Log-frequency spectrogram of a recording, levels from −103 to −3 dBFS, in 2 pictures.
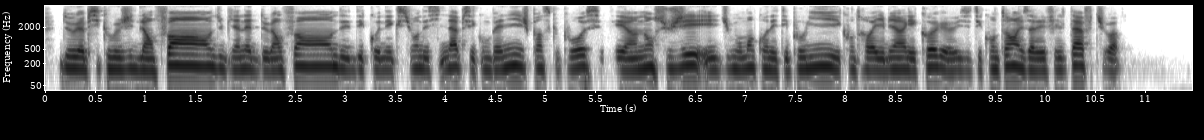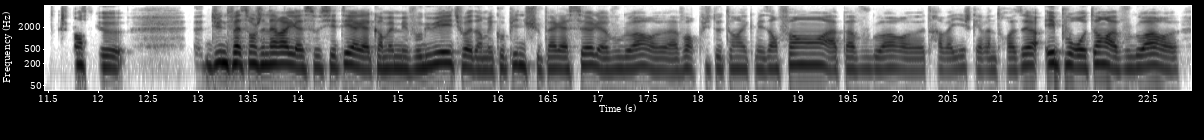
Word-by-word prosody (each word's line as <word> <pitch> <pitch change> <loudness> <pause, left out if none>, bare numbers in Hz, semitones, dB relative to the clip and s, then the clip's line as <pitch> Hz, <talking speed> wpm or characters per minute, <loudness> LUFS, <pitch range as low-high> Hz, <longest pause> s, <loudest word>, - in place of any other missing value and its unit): de 160 -2 -3
la 155 -1 +2
psychologie 150 -1 -3
de 145 - -5
l'enfant, 175 +5 +3
du 155 -2 -5
bien-être 145 0 -5
de 140 +1 -6
l'enfant, 170 +4 -1
des 150 -4 -3
des 145 +1 -8
connexions, 145 +1 -6
des 145 - -4
synapses 160 +1 -4
et - - -8
compagnies. 145 +5 -3
Je 165 - -5
pense 155 -1 -7
que - - -21
pour 155 +3 -2
eux, - - -1
c'était 145 -1 -6
un 140 +1 -1
non-sujet 160 +3 -1
et 140 - -4
du 150 - -12
moment 150 +1 -4
qu'on 150 -1 -8
était 135 -1 -6
poli 160 +4 -2
et 145 - -4
qu'on 145 - -14
travaillait 140 +1 -2
bien 145 +1 -1
à 145 - -2
l'école, 165 +4 0
heu, 135 -2 -2
ils 135 -1 -10
étaient 135 +1 -13
contents, 160 +4 -2
ils 150 -2 -3
avaient 135 0 -1
fait 140 +2 -12
le 140 - -6
taf, 180 +4 0
tu - - -7
vois? - - -5 0.8
Je 445 - -7
pense 190 -2 +3
que, 165 +5 -1 0.8
d'une 200 +4 +6
façon 205 0 +7
générale, 195 +1 +7
la 165 -3 +5
société, 165 +3 0
elle 180 -4 +7
a 145 - +6
quand 155 +2 -1
même 155 0 +1
évolué, 175 +8 +4
tu - - -6
vois? 165 -2 +4
Dans 145 - -2
mes 140 0 -4
copines, 170 +5 -1
je 165 - -4
suis 145 - -5
pas 155 +2 0
la 150 -1 +2
seule 185 +4 +1
à 140 - 0
vouloir, 155 +4 -1
heu, 140 - -4
avoir 140 +3 -3
plus 150 - -14
de 155 - -7
temps 155 +1 -7
avec 150 0 -7
mes 145 0 -7
enfants, 190 +4 +1
à 145 -4 +1
pas 150 0 -2
vouloir, 150 +1 -4 0.2
heu, - - -7
travailler 140 +1 -9
jusqu'à 150 -3 -9
23:00 145 +5 -1
et 205 +1 +6
pour 185 -1 +1
autant 180 +5 +4
à 155 - +6
vouloir, 165 +3 +2
heu, 145 - -12
155 Hz, 245 wpm, -20 LUFS, 145-170 Hz, 0.8 s, façon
